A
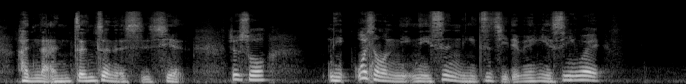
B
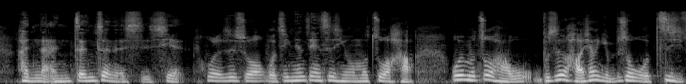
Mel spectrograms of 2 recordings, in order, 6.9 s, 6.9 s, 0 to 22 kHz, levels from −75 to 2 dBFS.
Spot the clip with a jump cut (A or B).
B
